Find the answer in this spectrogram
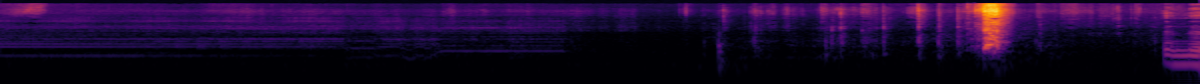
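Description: Mini thermal printer's motor whining faintly with a few steady tones as it feeds out the printed note, stopping about two to three seconds in. Then paper rustling and one short, loud tear about five seconds in as the printout is torn off at the printer's slot.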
